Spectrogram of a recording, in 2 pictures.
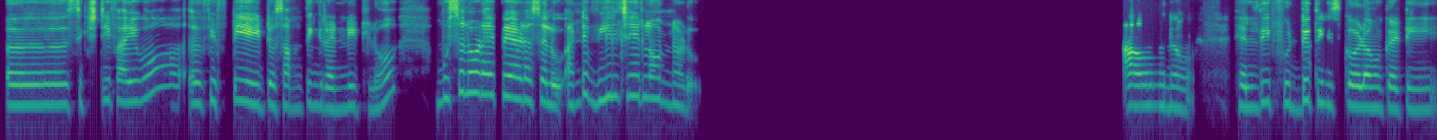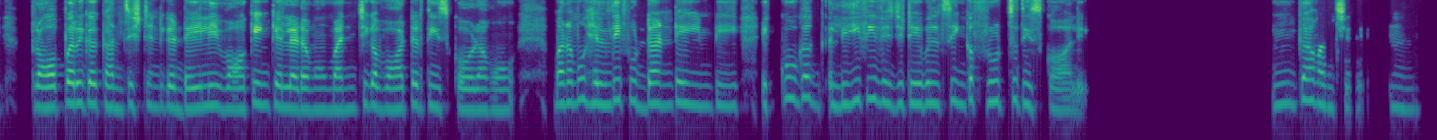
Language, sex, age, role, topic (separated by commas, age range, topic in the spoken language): Telugu, female, 20-24, guest, ఆరోగ్యకరమైన మార్పులను స్థిరంగా కొనసాగించడానికి మీరు ఏ చిట్కాలు పాటిస్తారు?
